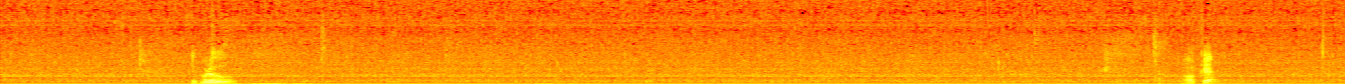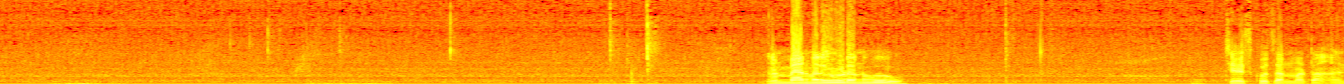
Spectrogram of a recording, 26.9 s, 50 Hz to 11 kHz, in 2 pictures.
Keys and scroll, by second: 5.3 Right, 6.2 Left, 6.8 Right, 11.5 alt+Tab, 15.7 alt+i, 15.8-16.8 typing, 16.1 Return, 17.9 KP_0, 19.7 Tab, 19.9 KP_0, 23.5 Return, 24.4 alt+t.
